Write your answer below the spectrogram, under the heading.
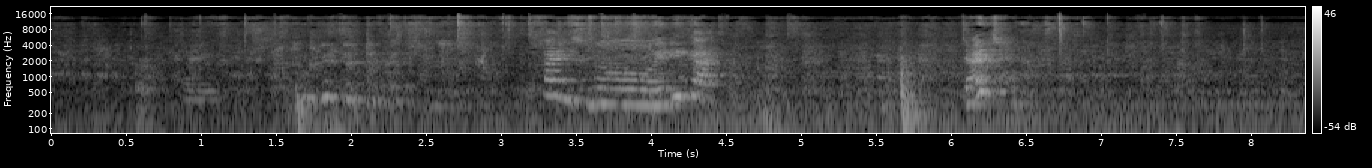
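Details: A Siberian Husky indoors in the morning, in sudden household chaos as everyone wants to go to the terrace, gives mid-pitched, sliding howls and whining yowls in several quick bursts, possibly with other voices joining, over household noise.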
